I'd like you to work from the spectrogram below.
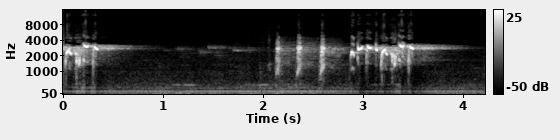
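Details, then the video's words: Training song of a bulbul for young birds: an opening liquid warble, a quiet pause, three crisp separate notes, then another rich warbled phrase that fades out. "بلبل للساناته إبداع يفيد للتخريج صغار بلابل"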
